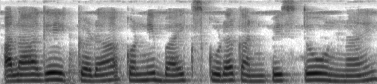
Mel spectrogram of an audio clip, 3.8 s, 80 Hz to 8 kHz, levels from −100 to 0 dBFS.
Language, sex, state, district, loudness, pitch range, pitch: Telugu, female, Andhra Pradesh, Sri Satya Sai, -15 LUFS, 205-225 Hz, 215 Hz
